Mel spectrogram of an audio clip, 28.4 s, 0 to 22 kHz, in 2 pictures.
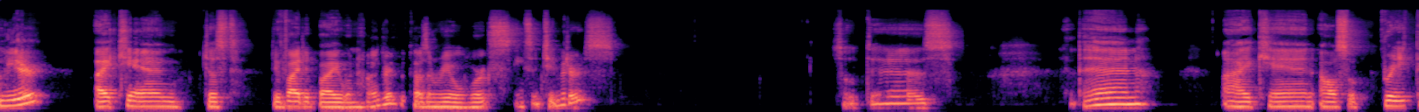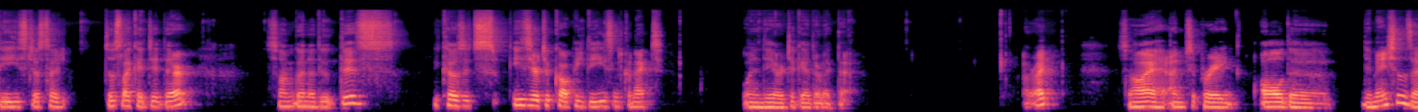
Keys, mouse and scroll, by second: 0.9 click, 0.9 z, 1.0 z, 1.0 Return, 2.5 click, 5.9 click, 7.8 click, 9.1 click, 9.5 click, 11.9-13.5 drag, 14.0 click, 14.7 click, 16.0 click, 16.1 click, 16.6 click, 17.9 click, 19.2 click, 20.5 ctrl+c, 20.8 ctrl+v, 21.5 ctrl+click, 23.0 click, 24.5 click, 26.2 right click.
